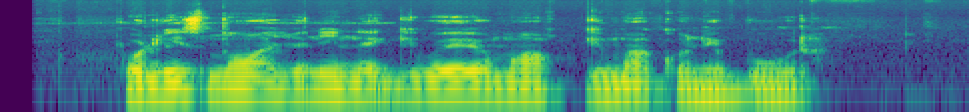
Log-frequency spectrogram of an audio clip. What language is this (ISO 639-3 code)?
luo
